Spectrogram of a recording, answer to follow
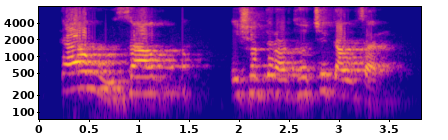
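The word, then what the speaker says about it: كوثر: করে বলুন কাউ সা কাউ সা এই শব্দের উচ্চারণ হচ্ছে কাউসার কাউসার কাউসার এই শব্দের অর্থ হচ্ছে কাউসার অর্থাৎ আমরা সকলেই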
